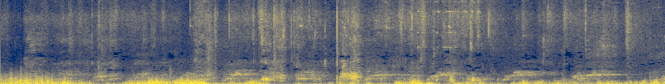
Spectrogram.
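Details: Dogs playing and wrestling together at a dog park: rough, low growling and grumbling noises with short whining tones, rising and falling in loudness, while a person tells a dog to drop it.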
